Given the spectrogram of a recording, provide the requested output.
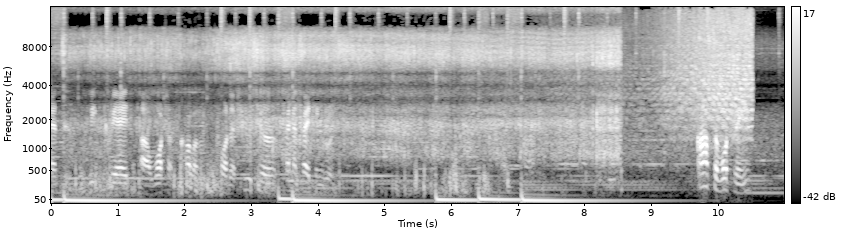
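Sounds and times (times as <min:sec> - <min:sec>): wind on microphone: 0:00.0 - 0:09.3
water spraying from hose: 0:00.0 - 0:10.6.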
